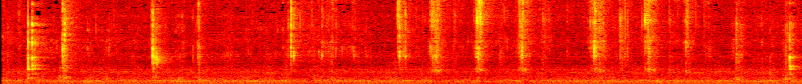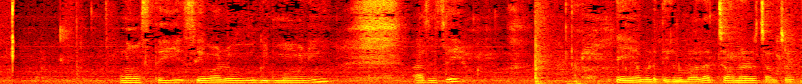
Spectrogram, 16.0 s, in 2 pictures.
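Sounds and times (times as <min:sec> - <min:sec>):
chewing chili with wet clicks: 0:00.6 - 0:02.2.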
